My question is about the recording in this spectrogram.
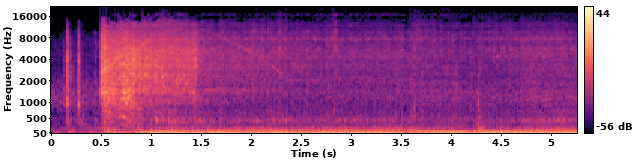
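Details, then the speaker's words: Car after E85 conversion with bigger fuel injectors, restarted after stalling: catches quickly, then uneven, lumpy low rumble that wavers; running rough, owner says definitely not good yet. "All right, it's definitely not good yet, but I wonder if I could start it again."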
